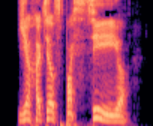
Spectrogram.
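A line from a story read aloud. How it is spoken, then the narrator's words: Near growl. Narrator (Russian): почти прорычал Ронан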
